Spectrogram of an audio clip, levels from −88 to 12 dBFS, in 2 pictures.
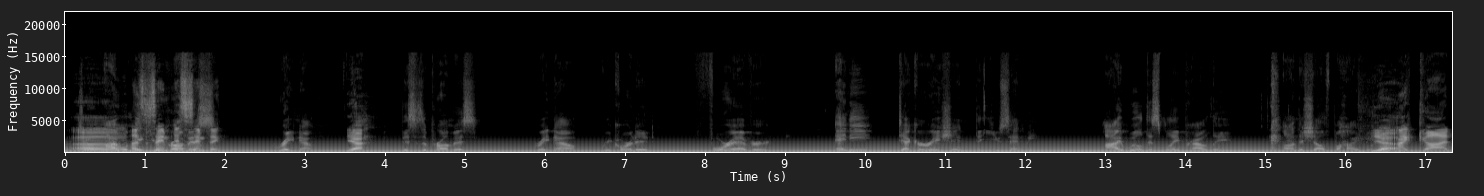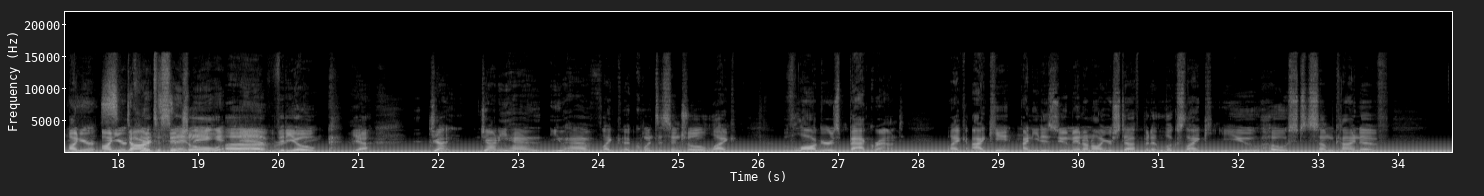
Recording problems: electrical hum; noticeable; throughout; 60 Hz, 10 dB below the speech

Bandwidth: 15.5 kHz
